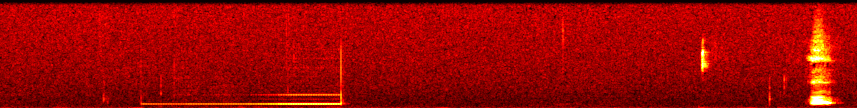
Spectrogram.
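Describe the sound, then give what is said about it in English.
A phone call to a friend goes through: one steady ring tone lasts about two seconds, then after a quiet pause come a few soft clicks and a brief clatter, like the line being picked up. “she has decided to use one of her lifelines, phone a friend”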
